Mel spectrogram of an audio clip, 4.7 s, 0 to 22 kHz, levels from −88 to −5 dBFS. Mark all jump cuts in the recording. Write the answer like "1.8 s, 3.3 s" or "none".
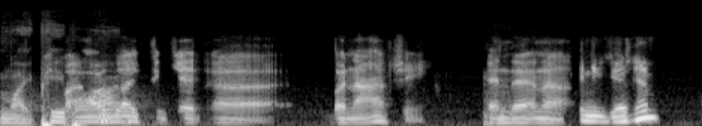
3.2 s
